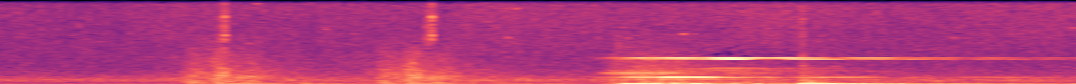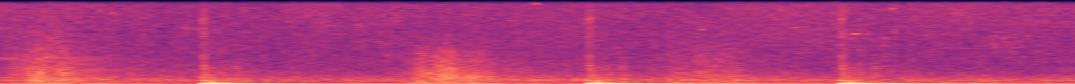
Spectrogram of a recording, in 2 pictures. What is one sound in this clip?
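Deep whooshing swells sound again and again, each with a soft shimmer.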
